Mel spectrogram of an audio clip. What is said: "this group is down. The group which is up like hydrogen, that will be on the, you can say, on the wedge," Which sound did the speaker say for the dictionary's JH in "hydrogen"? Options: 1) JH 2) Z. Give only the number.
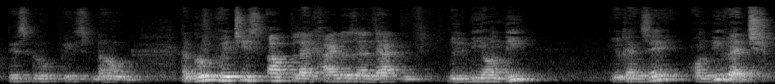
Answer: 2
